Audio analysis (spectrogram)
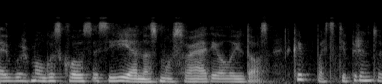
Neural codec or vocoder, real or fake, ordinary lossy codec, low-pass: codec, 16 kHz, 1 kbps, X-Codec, WavLM features, trained on Multilingual LibriSpeech; fake; Opus, 16 kbps; 7.2 kHz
